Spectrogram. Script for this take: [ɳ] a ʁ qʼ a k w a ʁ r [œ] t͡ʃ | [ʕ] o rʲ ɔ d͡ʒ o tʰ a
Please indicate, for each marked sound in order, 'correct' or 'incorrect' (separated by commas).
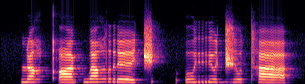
correct, incorrect, incorrect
